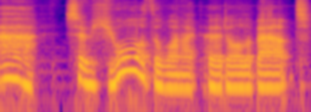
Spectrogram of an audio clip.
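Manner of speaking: grinning, delighted, smiling voice. Narrator voicing a woman who steps out and greets you with a large grin. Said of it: "a large grin comes across her face".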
